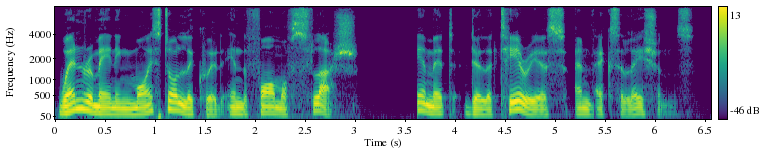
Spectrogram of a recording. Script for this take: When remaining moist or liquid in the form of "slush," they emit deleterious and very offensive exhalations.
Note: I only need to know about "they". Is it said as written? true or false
false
